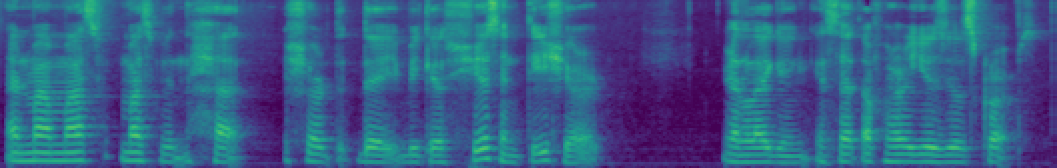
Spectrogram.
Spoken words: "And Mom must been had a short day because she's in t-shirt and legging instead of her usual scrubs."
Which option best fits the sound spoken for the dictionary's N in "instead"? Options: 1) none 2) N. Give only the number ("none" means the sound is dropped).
1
